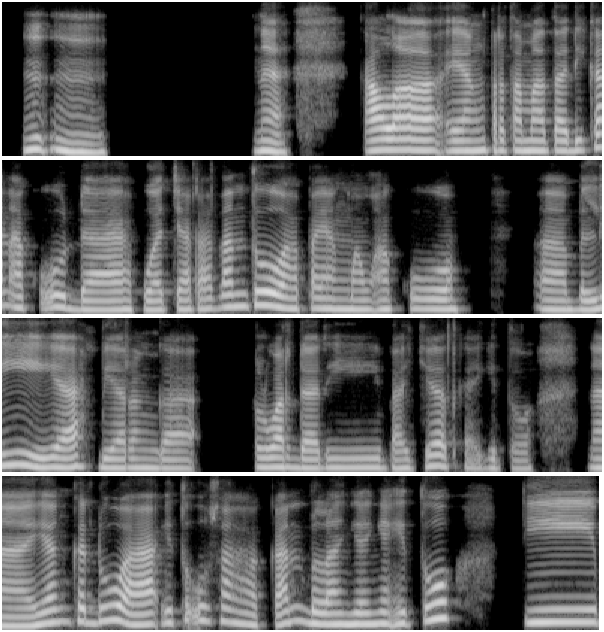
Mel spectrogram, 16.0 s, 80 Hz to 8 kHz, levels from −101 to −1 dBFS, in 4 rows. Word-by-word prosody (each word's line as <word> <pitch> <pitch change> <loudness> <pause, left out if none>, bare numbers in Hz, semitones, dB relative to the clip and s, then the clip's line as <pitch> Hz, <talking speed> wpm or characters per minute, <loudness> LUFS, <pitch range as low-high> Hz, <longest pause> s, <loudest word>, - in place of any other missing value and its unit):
Mhm. 185 -6 +1 1.0
Nah, 180 -3 +2 0.5
kalau 200 -1 +6
yang 190 +2 +1
pertama 195 -1 +1
tadi 195 0 0
kan 255 +3 0
aku 210 0 -2
udah 175 0 +1
buat 170 0 -1
catatan 190 +7 -2
tuh, 250 -5 +5
apa 195 0 -2
yang 185 -1 -1
mau 180 -1 -1
aku, 185 +1 -2 0.6
eee, 175 -1 0
beli, 185 +1 +1
ya, 180 +2 +2
biar 170 -1 -2
enggak 165 -2 -4 0.3
keluar 180 0 +1
dari 175 +1 -3
bujet, 170 +5 -4
kayak 165 0 -10
gitu. 155 -1 -12 0.4
Nah, 170 -1 +2
yang 235 +6 +1
ke-2, 250 -5 +3
itu 230 - -5
usahakan 235 -3 -3
belanjanya 205 0 +2
itu 270 +9 +1 0.4
di 240 0 +3
190 Hz, 130 wpm, -24 LUFS, 175-215 Hz, 1.0 s, kalau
